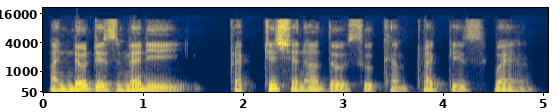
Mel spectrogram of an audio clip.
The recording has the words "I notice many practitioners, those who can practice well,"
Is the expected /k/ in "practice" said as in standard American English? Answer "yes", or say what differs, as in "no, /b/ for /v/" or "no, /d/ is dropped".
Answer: yes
